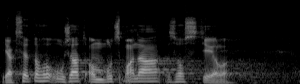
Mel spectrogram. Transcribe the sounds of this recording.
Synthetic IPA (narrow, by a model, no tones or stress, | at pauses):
jaksɛt̪oɦoʔuːrat̪ʔo̞mbut͡sma̰nazɦo̞scɪ̰l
